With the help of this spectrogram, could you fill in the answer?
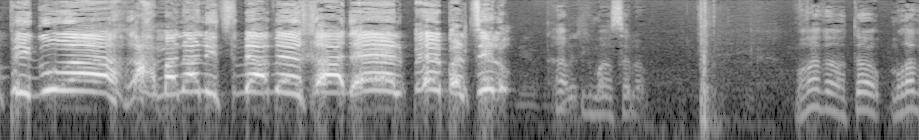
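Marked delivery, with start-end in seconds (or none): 0.1-3.8 very high, loud cries for help; hammed-up panic. Young Kahaneman screaming for help at the door, hammed-up. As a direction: scream for help in mock terror.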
